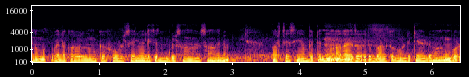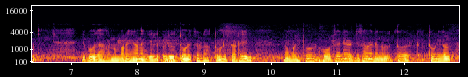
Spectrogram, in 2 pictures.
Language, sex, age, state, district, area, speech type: Malayalam, male, 18-30, Kerala, Idukki, rural, spontaneous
